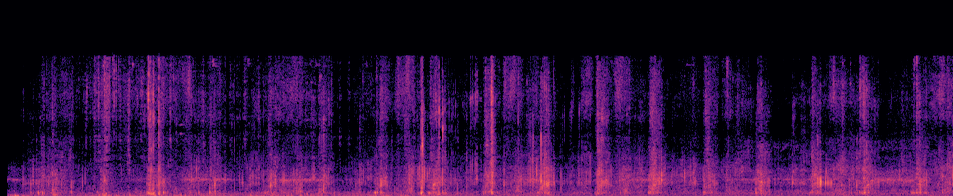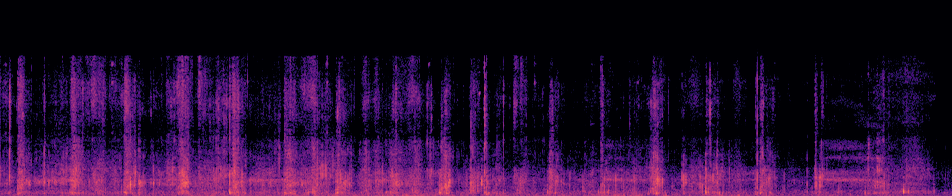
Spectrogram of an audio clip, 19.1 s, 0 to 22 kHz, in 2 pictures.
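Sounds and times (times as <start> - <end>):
footsteps on wet shingle and sand: 0.1 - 19.0.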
